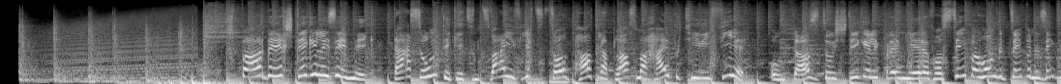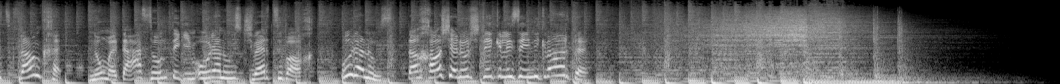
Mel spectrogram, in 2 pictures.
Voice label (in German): reisserisch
